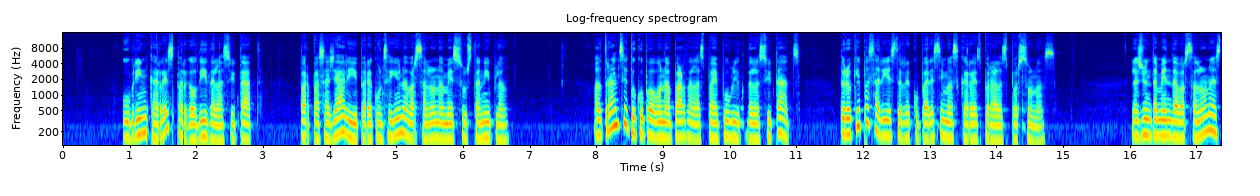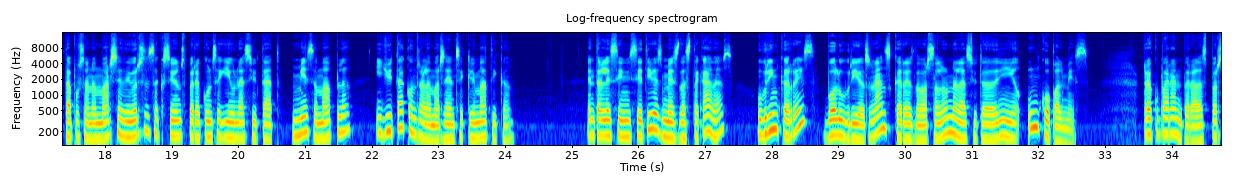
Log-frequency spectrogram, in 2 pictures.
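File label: CA General, Catalan; GoLocalise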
